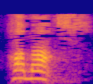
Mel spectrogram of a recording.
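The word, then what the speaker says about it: Hamas (חמס): Now, when you look at it in the Hebrew, it'll be spelled C-H-A-M-A-C in the English. But in Hebrew, C-H is always ha. C-H-A, ha, when it starts with it. For example, Hanukkah. You ever seen Hanukkah spelled with a C first? Why? Because it has the pronunciation as R-H. M-A-C is always pronounced mas, Hamas.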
